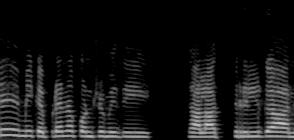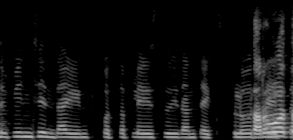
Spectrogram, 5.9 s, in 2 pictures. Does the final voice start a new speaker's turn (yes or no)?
yes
